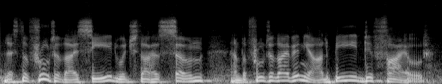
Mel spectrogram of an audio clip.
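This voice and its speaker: British man solemnly reading scripture, pitch swooping expressively. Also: expressive. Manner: measured, formal, declamatory delivery. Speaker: scripture narrator. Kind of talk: solemn dramatized Bible reading. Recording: dull noisy old cassette transfer.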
